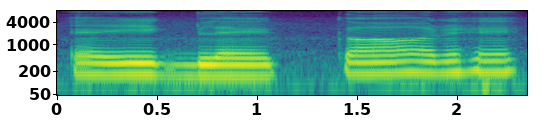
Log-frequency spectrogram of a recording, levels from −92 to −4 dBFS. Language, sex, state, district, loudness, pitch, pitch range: Hindi, female, Maharashtra, Mumbai Suburban, -12 LUFS, 170 Hz, 150-185 Hz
